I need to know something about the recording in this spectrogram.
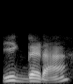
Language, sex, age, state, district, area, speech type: Kannada, male, 18-30, Karnataka, Chikkamagaluru, rural, conversation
